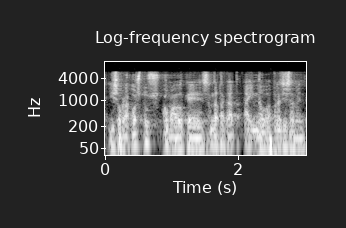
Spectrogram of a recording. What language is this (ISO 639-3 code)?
cat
